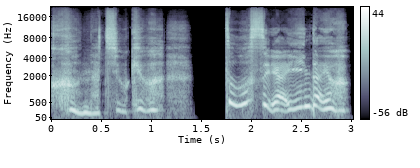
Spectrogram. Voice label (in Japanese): RETREAT, JP; Mk46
